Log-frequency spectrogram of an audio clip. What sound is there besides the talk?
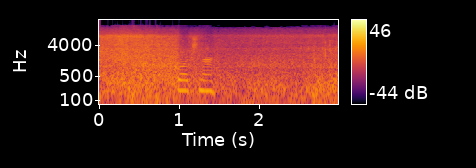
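sea waves breaking on a beach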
